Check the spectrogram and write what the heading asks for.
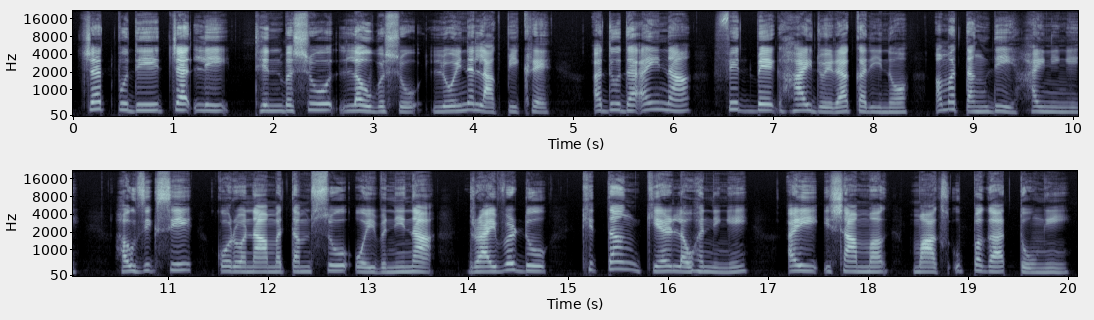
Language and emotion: Manipuri, neutral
